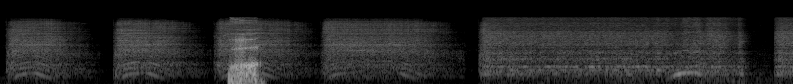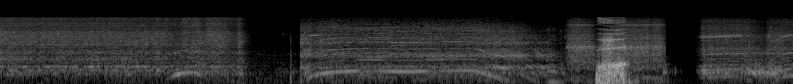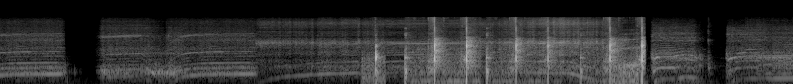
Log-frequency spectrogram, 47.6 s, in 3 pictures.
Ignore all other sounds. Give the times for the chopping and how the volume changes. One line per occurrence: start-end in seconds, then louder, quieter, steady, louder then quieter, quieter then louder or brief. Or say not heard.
39.2-44.6 quieter then louder.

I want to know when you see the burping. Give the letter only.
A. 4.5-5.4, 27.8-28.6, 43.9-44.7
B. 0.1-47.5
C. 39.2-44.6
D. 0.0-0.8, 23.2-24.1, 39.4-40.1
A.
